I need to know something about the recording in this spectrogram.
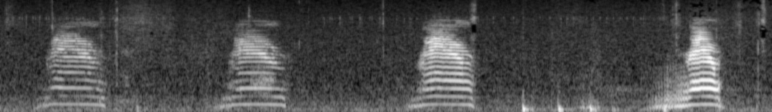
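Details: Butters, a pet cat, meowing as a living alarm clock to wake his owner: four drawn-out, harmonic meows about every two seconds, each rising slightly then falling, with a few soft clicks between the third and fourth.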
